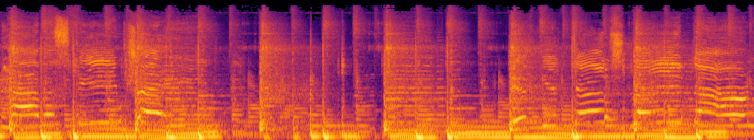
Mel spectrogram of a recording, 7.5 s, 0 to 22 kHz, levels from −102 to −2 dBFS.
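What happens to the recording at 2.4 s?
Nothing goes wrong at 2.4 s: the audio plays through intact there, with no dropout, click or other fault.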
